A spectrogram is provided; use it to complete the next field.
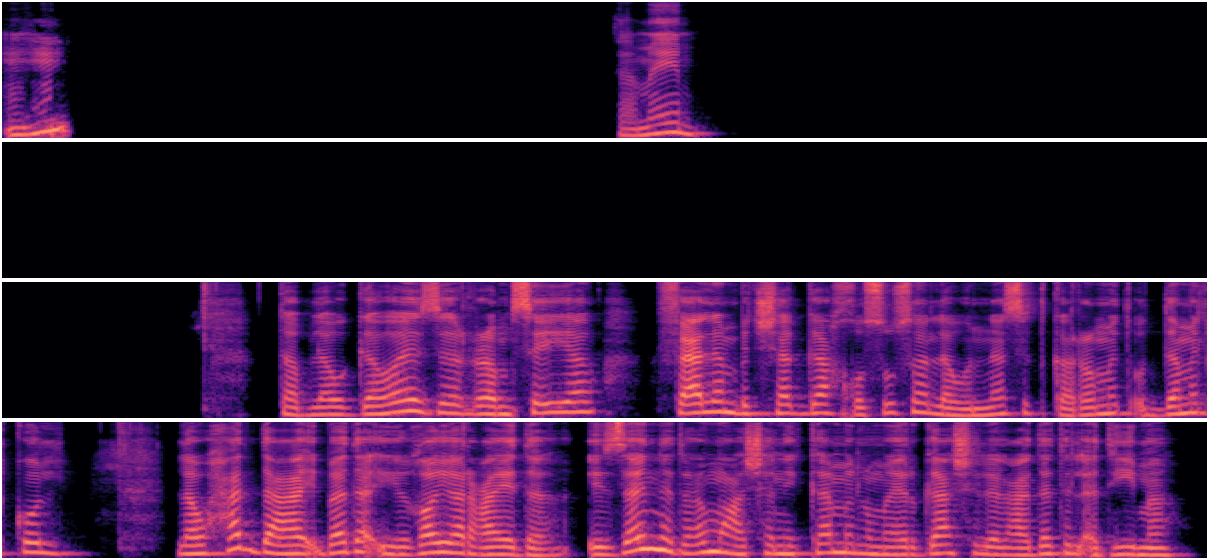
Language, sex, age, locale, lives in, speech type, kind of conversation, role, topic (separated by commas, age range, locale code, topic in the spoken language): Arabic, female, 40-44, ar-EG, Egypt, read, expert-assistant, asker, لو عايزين نوصل نصايح الصحة للناس في المناطق الشعبية، نمشي بإيه نظام أو خطة؟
